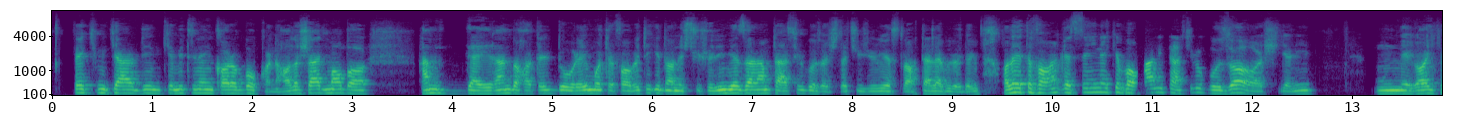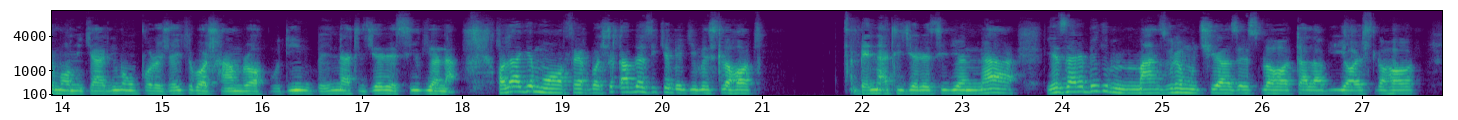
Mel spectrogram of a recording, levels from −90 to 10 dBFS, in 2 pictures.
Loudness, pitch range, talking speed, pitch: -20 LUFS, 125-145 Hz, 180 wpm, 130 Hz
